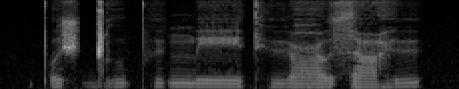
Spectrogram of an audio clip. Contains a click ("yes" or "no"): yes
